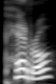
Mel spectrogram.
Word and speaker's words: perro: You'll hear it at the start of a word, or whenever you see a double R, like in the word perro for dog.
